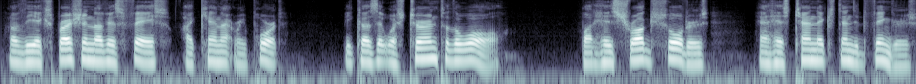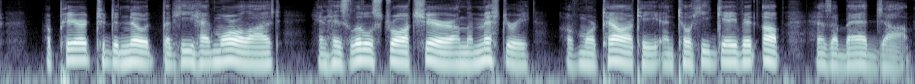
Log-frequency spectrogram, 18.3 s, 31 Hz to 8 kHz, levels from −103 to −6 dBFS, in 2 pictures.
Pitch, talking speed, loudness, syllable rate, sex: 130 Hz, 165 wpm, -19 LUFS, 5.3 syllables/s, male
